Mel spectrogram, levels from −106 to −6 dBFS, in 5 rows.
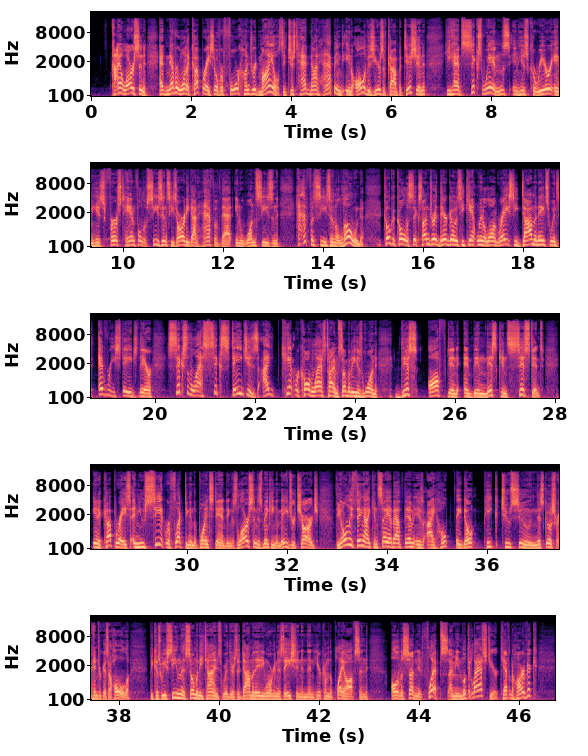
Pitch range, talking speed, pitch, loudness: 140-195 Hz, 210 wpm, 165 Hz, -22 LUFS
